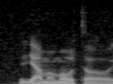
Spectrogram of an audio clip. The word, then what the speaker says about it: Yoshinobu Yamamoto: Yoshinobu Yamamoto. – Yamamoto, yeah.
